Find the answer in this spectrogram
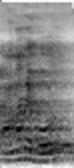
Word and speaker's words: honorable: She is honorable person. This word we will pronunciate honorable, not honorable, not honorable. For this, we will use here N instead of A.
